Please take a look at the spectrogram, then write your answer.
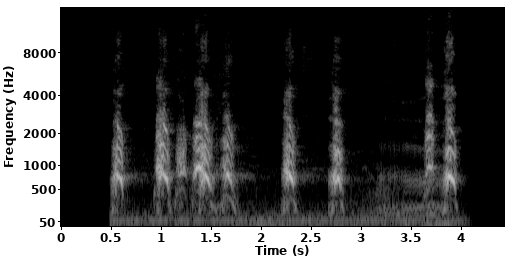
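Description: A dog barks loudly about nine times in quick, uneven bursts, with short pauses between clusters of barks and no one talking.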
